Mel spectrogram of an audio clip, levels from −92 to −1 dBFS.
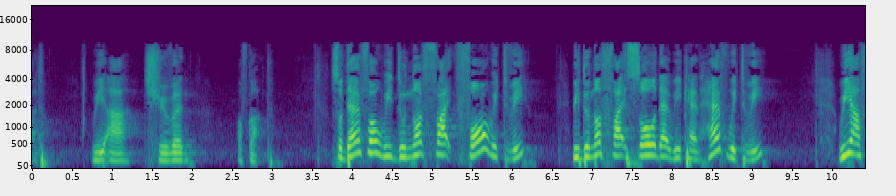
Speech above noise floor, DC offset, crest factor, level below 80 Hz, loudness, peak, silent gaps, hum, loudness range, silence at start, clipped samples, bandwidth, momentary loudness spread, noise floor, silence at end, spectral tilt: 46 dB; under 0.1%; 18 dB; -52 dBFS; -22 LUFS; -6 dBFS; none; none; 9 LU; 0 s; under 0.1%; 9.6 kHz; 18 LU; -67 dBFS; 0 s; -5.5 dB/octave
